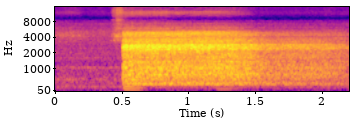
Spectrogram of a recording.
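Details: Icom IC-756PRO on 2 m at 100 W: a burst of hiss about two seconds long after the carrier drops, fading at the end; squelch tail on unkey, traced to this radio's duplex/CMP menu settings rather than the other radios.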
